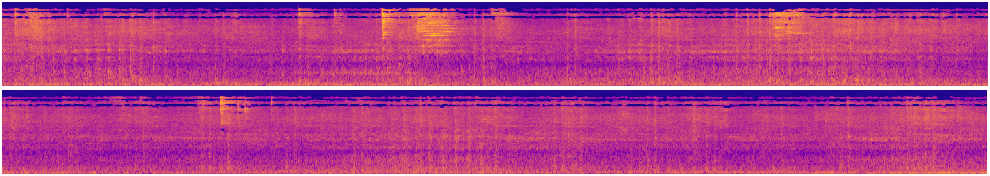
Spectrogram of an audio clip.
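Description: Cars of a Canadian National intermodal freight train rolling past, a steady rumble and clatter of wheels over rail joints, with a few short high-pitched screeches from the wheels.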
